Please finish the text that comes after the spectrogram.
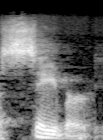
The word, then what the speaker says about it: SABR: Now, in addition to those, Simpson has also come out with what they're calling a SABR. Is how I'm going to pronounce it. I'm going to pronounce it SABR, SABR.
